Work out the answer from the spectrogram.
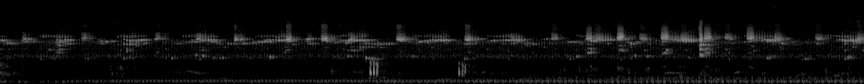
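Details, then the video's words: A dense chorus of small frogs calls loudly in Thai rice fields just after the rain stopped, during frog spotlighting: many overlapping high, rapid croaks and pulsed trills. "เขียดร้องระงมเลยครับตอนนี้ครับ"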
